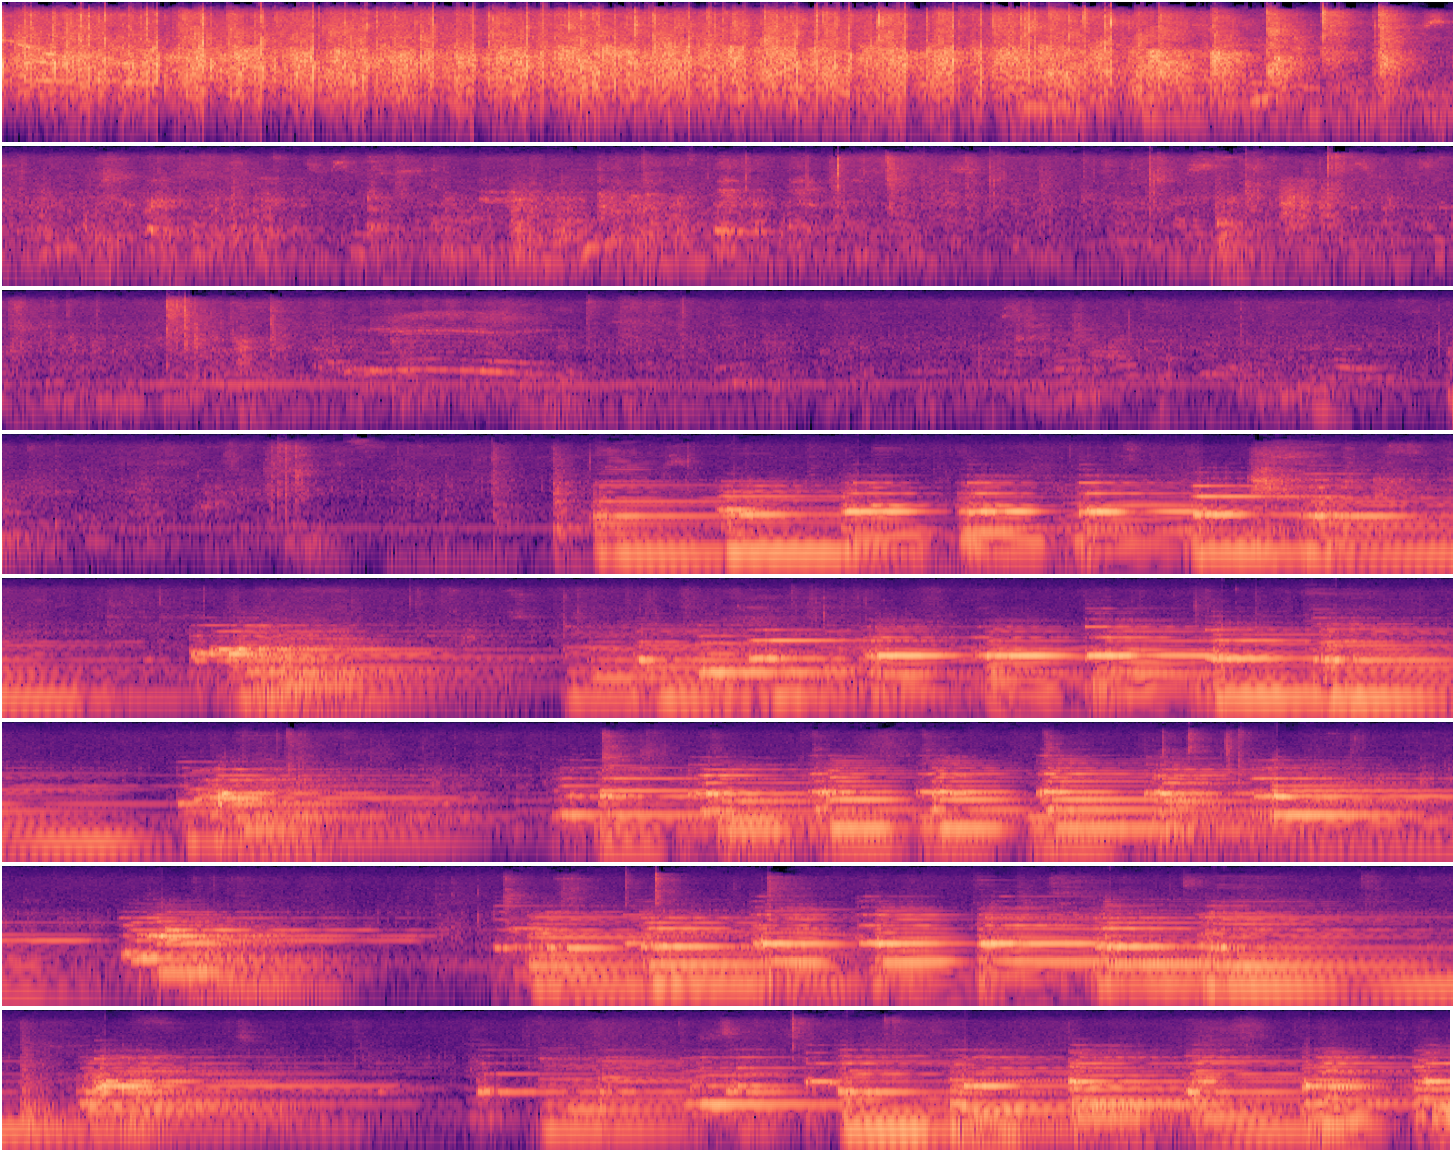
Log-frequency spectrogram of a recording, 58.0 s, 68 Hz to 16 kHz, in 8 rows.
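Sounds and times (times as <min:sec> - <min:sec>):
ensemble playing piano-like chords: 0:14.3 - 0:22.2, 0:23.5 - 0:58.0.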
